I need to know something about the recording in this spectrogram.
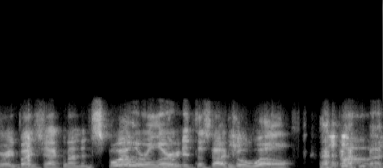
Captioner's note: everyone laughing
